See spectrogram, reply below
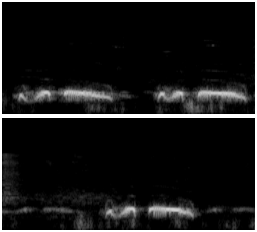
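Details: Malaysian zebra dove, a kept bird in fiery form said to sing from morning to night, giving three rolling cooing phrases, each a quick warbled start then a longer falling coo, spaced under two seconds apart.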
